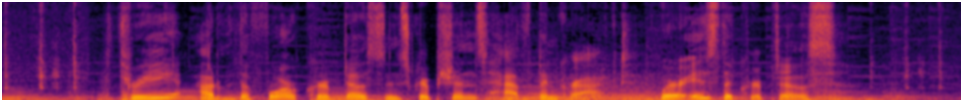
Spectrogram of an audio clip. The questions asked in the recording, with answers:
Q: Where is the Cryptos?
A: The Cryptos is located in Langley, Virginia, outside of the CIA headquarters.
